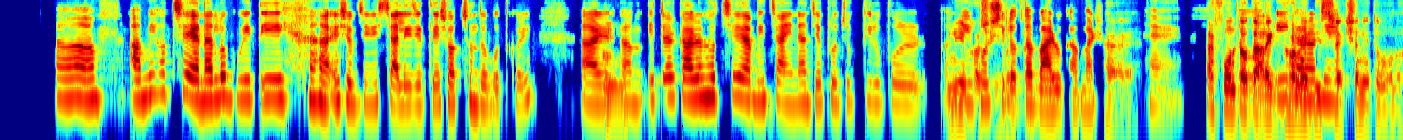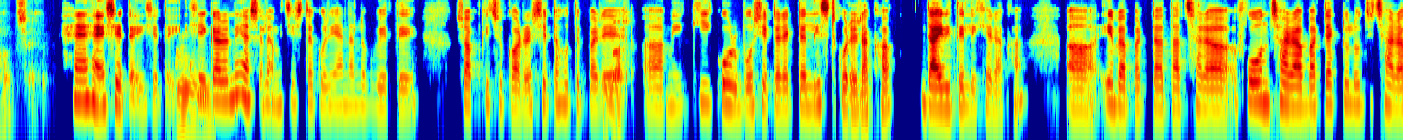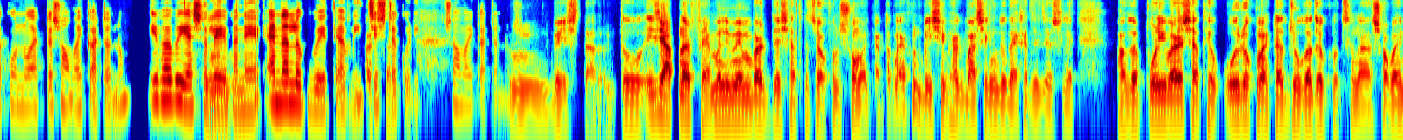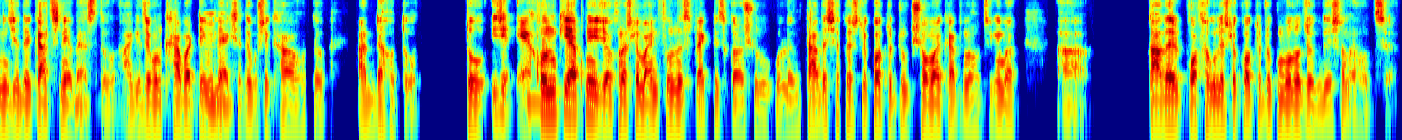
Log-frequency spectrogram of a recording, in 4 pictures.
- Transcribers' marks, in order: in English: "analogue way"; chuckle; in English: "distraction"; in English: "analouge way"; chuckle; in English: "analouge way"; in English: "mindfullness practice"
- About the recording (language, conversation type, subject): Bengali, podcast, মাইন্ডফুলনেস জীবনে আনতে প্রথমে কী করা উচিত?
